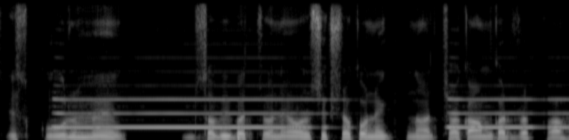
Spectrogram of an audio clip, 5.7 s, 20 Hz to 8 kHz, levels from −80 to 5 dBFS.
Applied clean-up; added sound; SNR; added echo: neural mask model RNNoise.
